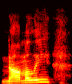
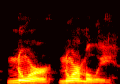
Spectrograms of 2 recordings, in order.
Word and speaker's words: normally: So instead of nominally, normally. Normally. One more time. Normally. Normally. Good. So she didn't dress normally. She didn't dress normally. Instead of normally, nor. Pronounce that R in there.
